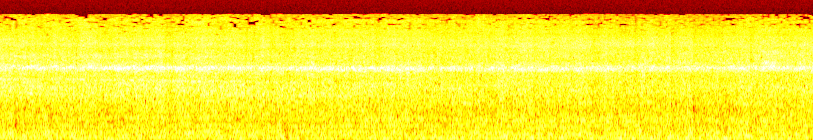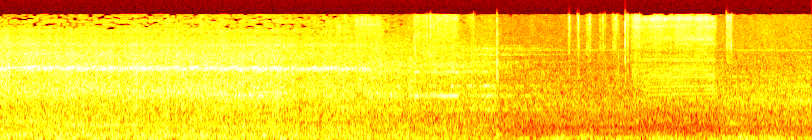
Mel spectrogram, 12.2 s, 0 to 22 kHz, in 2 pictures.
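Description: A Class 450 electric train pulls into Havant station, a loud steady rumble of wheels and motors with a high whine running through, easing off as it slows near the end.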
